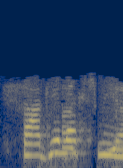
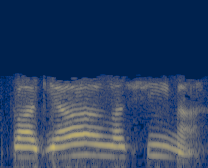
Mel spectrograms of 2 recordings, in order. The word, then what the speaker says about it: Bhagyalakshmi: And I like to be able to pronounce words, names correctly. – Bhagyalakshmi Ma. – Yes, Bhagyalakshmi, right? – Lakshmi Ma, yes.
